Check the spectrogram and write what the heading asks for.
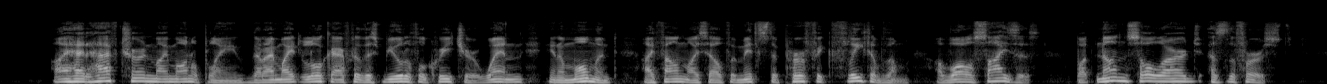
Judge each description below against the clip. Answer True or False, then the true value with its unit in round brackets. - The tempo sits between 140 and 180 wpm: True (165 wpm)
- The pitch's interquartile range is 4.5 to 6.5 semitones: True (4.9 semitones)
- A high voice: False (120 Hz)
